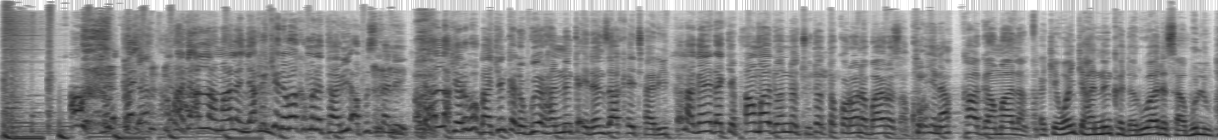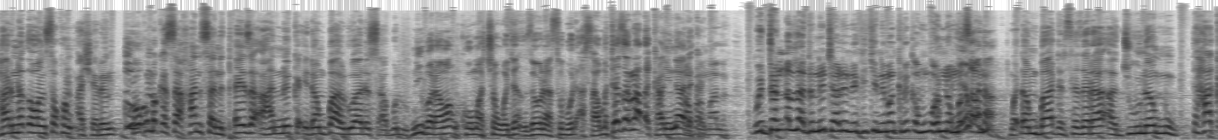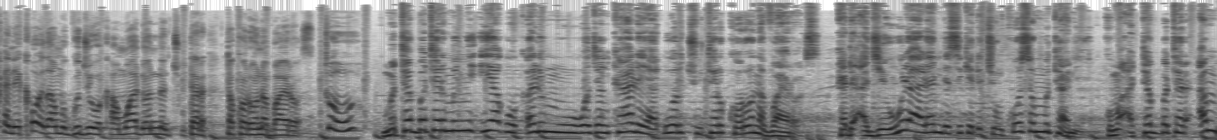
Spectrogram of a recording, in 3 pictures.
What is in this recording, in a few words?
Restaurant Hausa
